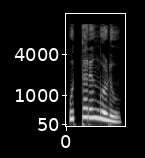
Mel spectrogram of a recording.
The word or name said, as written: ಉತ್ತರಂಗೆಡು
